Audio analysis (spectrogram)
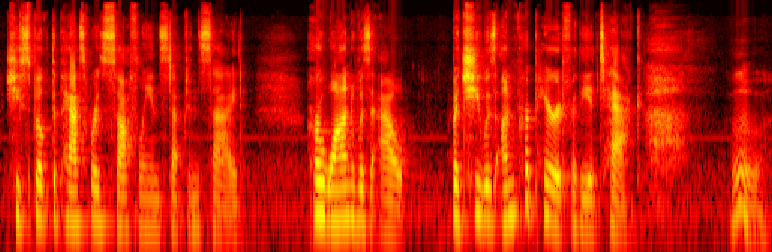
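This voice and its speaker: Lower-voiced woman reading aloud, joking along. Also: measured pace, fairly bright tone. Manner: jokey, self-mocking, bantering. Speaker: podcast host reading fan fiction aloud. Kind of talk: storybook-like read-aloud with casual joking asides.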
